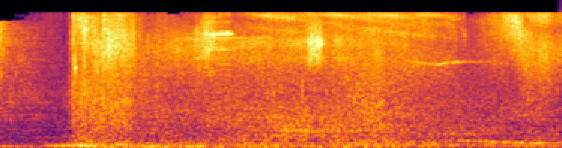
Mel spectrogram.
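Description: A rushing, roaring surge of magical energy swells up and keeps going.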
